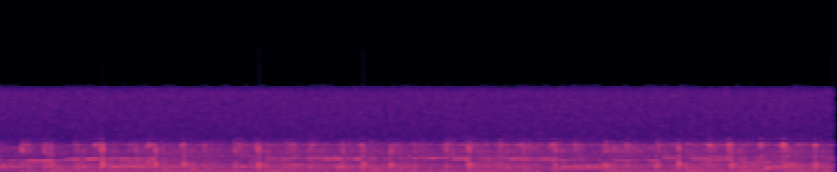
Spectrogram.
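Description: Kagura hayashi accompaniment playing a fast dance piece: a taiko drum and small cymbals beating a rapid, driving rhythm under a long held flute line.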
